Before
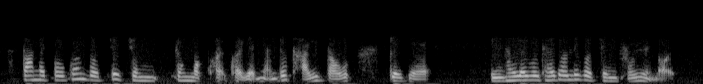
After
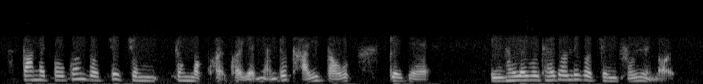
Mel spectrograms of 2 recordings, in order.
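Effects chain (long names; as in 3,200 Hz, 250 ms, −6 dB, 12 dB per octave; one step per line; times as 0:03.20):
tilt shelving filter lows −6.5 dB, about 1,300 Hz
bit-depth reduction 10 bits, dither none
level +3.5 dB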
